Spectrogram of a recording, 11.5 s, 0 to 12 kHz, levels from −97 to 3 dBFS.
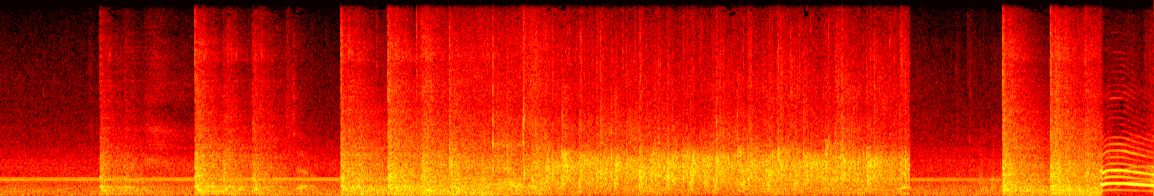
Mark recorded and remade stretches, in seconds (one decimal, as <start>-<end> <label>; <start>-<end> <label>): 0.0-11.5 recorded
